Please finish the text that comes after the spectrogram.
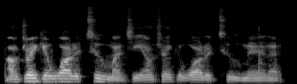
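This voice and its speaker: A man hosting a casual livestream interview, talking in relaxed slang, a little raspy from a head cold. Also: fairly low pitch, fairly quick, slight background noise. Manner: laid-back slangy hype, fillers like "you know what I'm saying".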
